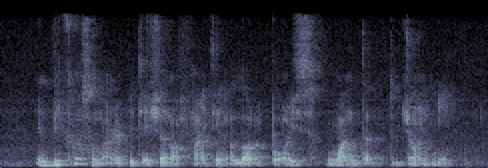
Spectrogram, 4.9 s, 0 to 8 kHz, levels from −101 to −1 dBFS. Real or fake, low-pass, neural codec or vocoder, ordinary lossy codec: real; 7.2 kHz; none; AAC, 32 kbps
